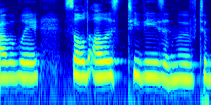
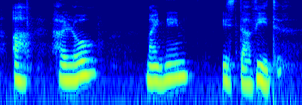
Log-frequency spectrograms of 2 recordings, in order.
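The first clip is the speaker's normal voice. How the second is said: very bad put-on Spanish accent; 5 dB quieter than usual. Retelling a man who came up to them at the festival's end, bad spanish accent. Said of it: "I'm going to do a very terrible Spanish accent now".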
